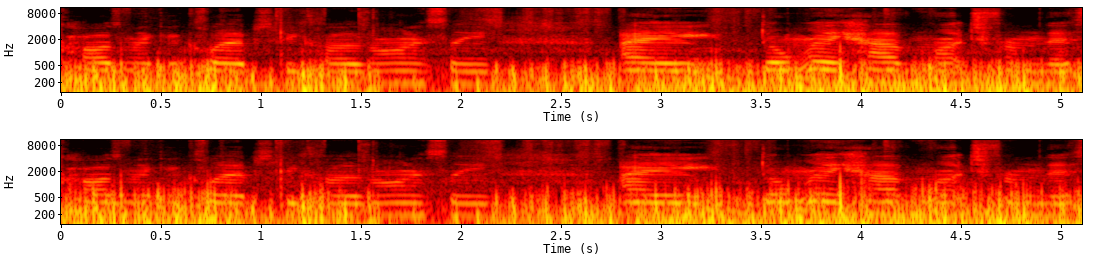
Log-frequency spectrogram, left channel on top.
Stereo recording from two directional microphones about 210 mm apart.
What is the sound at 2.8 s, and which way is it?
Speech, 5° right (ahead or behind).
